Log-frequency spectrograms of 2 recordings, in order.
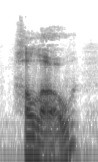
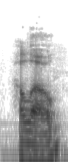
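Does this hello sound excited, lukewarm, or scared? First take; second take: scared; lukewarm. First: The hello sounds nervous and hesitant. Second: The hello sounds flat and lukewarm. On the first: The speaker dreads the coming conversation. "I'm kind of scared to have this conversation with you" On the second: The speaker is indifferent to seeing the other person. "oh, hi"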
